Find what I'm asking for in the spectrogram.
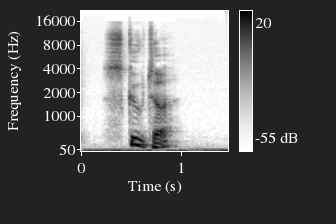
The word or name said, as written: scooter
